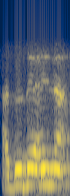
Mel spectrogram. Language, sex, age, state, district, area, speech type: Manipuri, female, 45-60, Manipur, Kakching, rural, conversation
